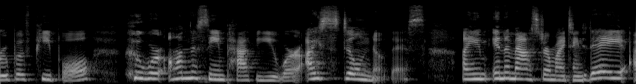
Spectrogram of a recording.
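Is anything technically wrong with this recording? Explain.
Yes. From 5.64 to 5.84 s, there are frames out of order. Two neighbouring blocks of about 93 ms each were decoded in swapped order. This short stretch of speech flutters.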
